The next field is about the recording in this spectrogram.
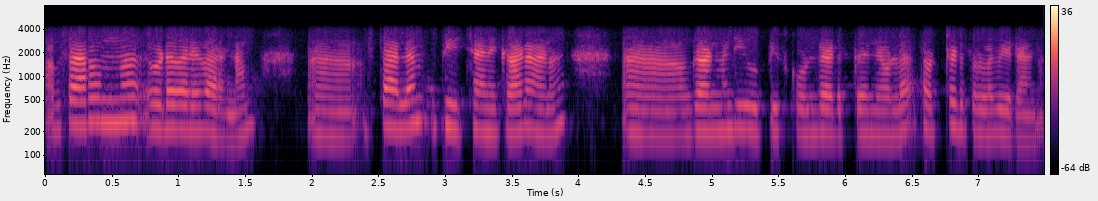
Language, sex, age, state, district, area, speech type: Malayalam, female, 45-60, Kerala, Ernakulam, urban, conversation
